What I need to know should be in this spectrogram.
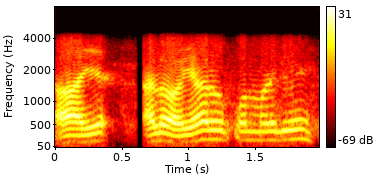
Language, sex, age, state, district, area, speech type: Kannada, male, 60+, Karnataka, Dakshina Kannada, rural, conversation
